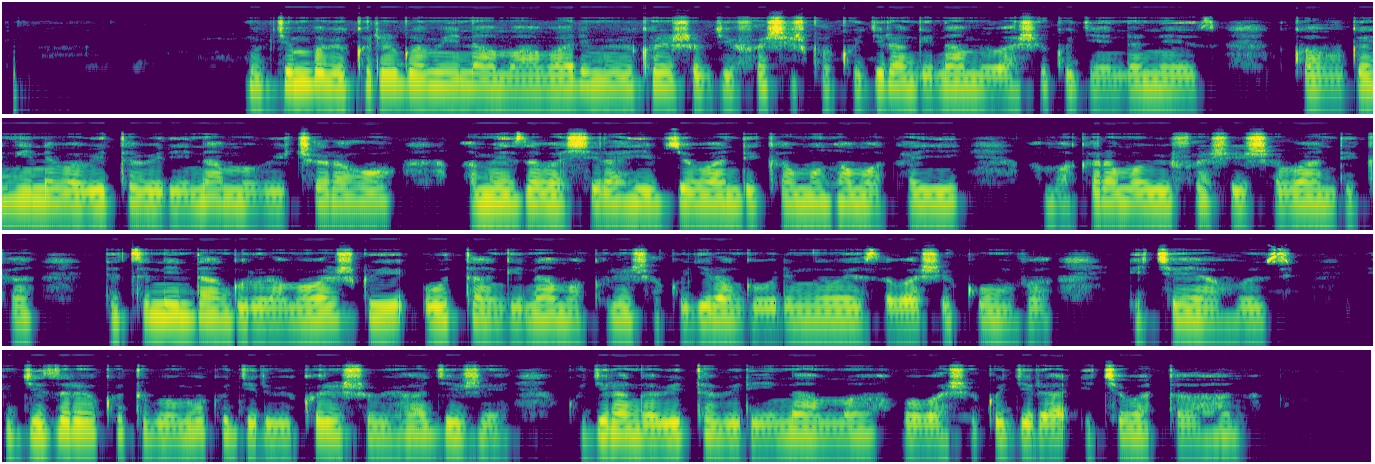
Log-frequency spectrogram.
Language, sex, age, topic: Kinyarwanda, female, 18-24, government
